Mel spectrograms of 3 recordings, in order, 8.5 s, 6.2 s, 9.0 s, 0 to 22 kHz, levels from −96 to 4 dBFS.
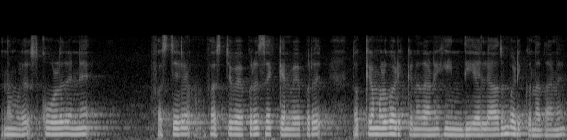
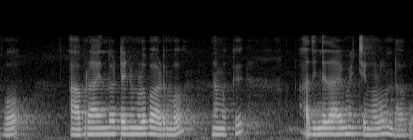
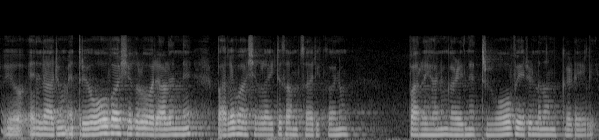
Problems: low volume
